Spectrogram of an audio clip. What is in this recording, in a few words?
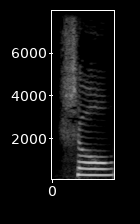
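"shou", Putonghua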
